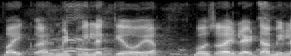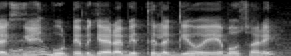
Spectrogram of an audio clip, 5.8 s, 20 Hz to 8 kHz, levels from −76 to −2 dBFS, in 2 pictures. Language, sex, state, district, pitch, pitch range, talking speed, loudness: Punjabi, female, Punjab, Pathankot, 215 Hz, 200-230 Hz, 225 wpm, -17 LUFS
